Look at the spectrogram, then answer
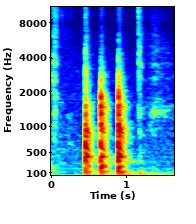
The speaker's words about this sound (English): do you knock on the door before the four of you enter, or is it oh. more of just a? Oh yes, we there's oh. a there's a knock.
